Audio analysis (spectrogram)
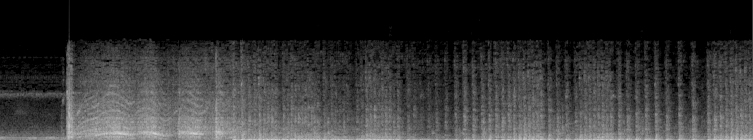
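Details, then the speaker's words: Project car said to start but have funny noises: starter cranks, engine catches and revs, then idles with a quick, even tapping knock; cause unconfirmed. "Dennis says it starts it just has some funny noises"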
